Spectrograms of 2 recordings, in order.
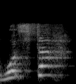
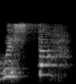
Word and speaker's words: Worcester: It's like the sauce. It's like Worcestershire sauce. We pronounce it Worcester or Worcester.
